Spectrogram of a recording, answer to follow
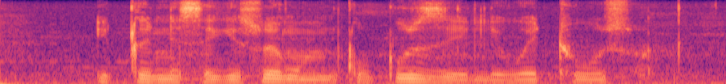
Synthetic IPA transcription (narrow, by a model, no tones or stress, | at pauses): iǃinisek̬iswɛŋɡʱum̩ɡ͡ǃʱuǃuzeliwetʰuːsɔ̥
